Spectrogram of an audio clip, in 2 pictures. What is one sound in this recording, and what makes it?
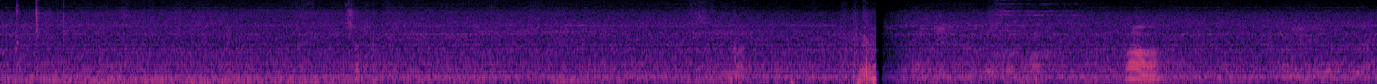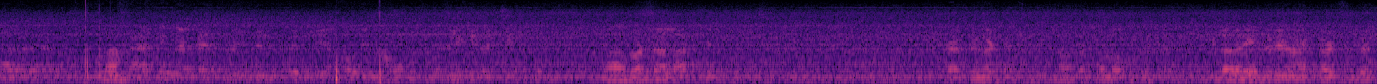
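Heavy machinery hums steadily in a large echoing hall.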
